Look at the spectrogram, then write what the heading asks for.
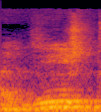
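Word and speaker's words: wrist: जैसे देखिए डब्लू आर ओ एन जी का हो जाएगा रॉन्ग हो जाएगा, से राइट हो जाएगा, राइट हो जाएगा, रिस्ट हो जाएगा। एक्स वाई जेड साइलेंट नहीं होता है, एक्स वाई जेड साइलेंट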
